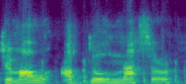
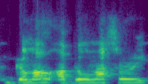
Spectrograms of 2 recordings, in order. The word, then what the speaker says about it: Gamal Abdel Nasser: Now, for the Arabs, they have a man called Jamal Abdul Nasser, but I will use the Egyptian pronunciation because he was Egyptian.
